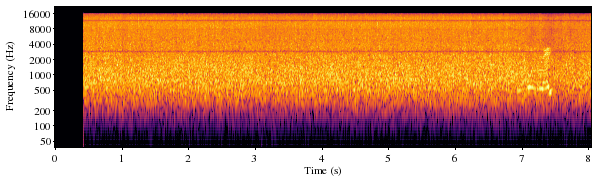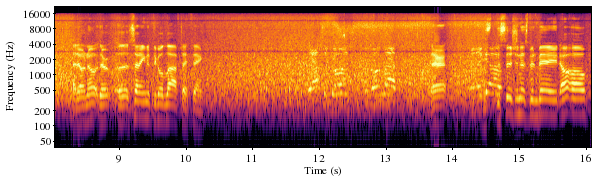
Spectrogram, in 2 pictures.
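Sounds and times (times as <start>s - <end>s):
river rapids rushing over rocks: 0.4s - 16.0s.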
